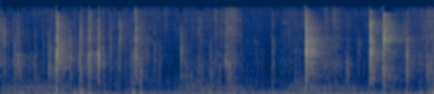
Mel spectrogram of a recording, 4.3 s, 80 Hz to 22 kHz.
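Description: A thin, flexible folded newsprint newspaper is held close to the mics and squeezed, crinkled and rubbed with long manicured nails and fingertips. Soft, bright paper rustling is broken by irregular sharp crackles and snaps, with the loudest near the middle and a cluster toward the end. The sound is dry and very short-ringing, centered around 2.4 kHz with little low end.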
